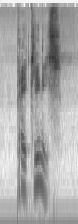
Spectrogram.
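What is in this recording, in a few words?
"preklinisch", Dutch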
